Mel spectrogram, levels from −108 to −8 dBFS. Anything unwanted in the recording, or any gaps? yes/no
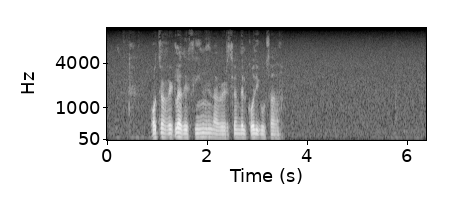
no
